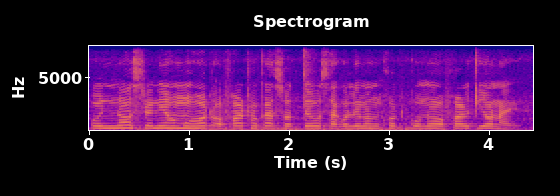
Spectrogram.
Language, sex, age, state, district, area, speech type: Assamese, male, 30-45, Assam, Nalbari, rural, read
